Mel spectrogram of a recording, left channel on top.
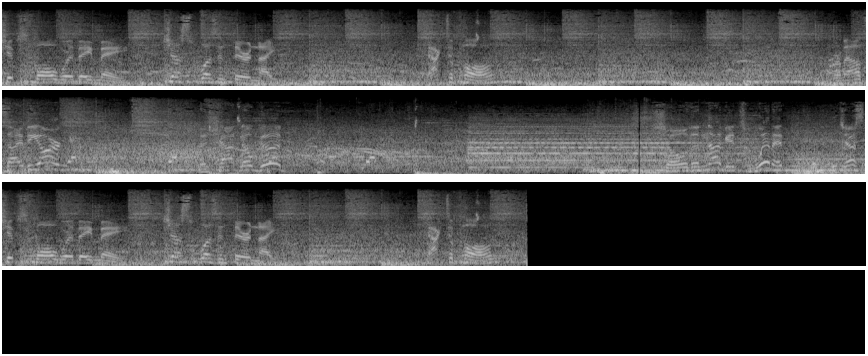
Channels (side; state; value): right; drops out; at 5.2 s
